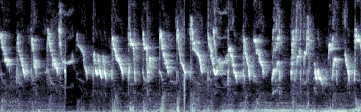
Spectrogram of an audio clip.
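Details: Energetic mountain white-eye song for training other birds: nonstop high, sharp twittering and chirping, very rapid and dense, with a faint low hum in the background.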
